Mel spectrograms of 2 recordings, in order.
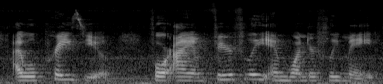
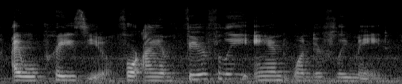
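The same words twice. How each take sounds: The two takes are said the same way.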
